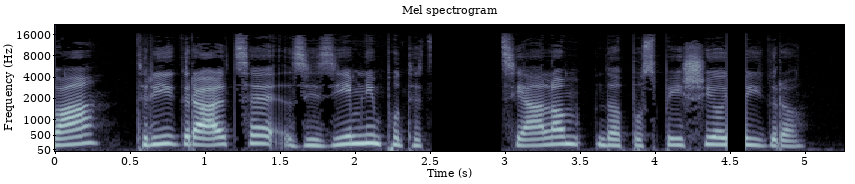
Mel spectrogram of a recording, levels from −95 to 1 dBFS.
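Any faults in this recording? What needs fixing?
Speech drops to silence at 2.50 to 2.98 s and 4.48 to 4.60 s, then resumes: likely a Bluetooth stall, the headphone buffer emptying while resent packets were delayed. Keep the phone close to the headphones and away from Wi-Fi routers and other 2.4 GHz sources to reduce interference.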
